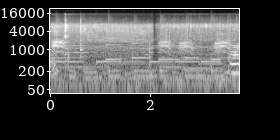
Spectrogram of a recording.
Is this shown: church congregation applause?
no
